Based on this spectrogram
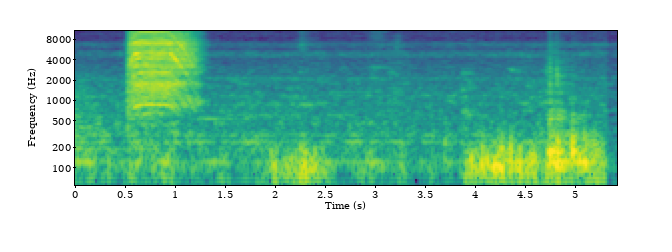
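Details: Hand blender (stick mixer) test run after repair: a short, even high-pitched motor whir under a second with no rattle or stutter, then it stops. The fault had been the carbon brushes, one completely used up.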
